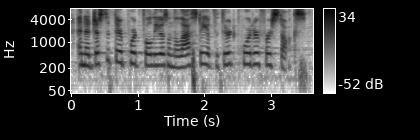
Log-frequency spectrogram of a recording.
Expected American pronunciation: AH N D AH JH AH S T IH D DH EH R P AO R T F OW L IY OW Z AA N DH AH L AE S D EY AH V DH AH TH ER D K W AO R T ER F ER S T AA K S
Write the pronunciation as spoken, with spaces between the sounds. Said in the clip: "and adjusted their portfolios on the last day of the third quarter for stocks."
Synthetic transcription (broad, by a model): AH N AH JH AH S T IH D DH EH R P AO R T F OW L IY OW Z N DH AH L AE S D EY AH V DH AH TH ER D K W AO R T ER F ER S T AA K S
